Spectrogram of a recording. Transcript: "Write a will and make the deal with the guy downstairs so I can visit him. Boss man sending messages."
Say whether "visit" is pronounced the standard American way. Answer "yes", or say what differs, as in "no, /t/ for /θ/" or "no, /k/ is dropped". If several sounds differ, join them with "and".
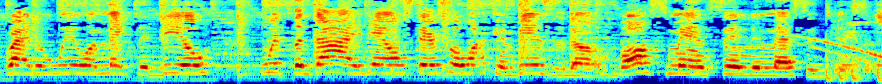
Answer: yes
